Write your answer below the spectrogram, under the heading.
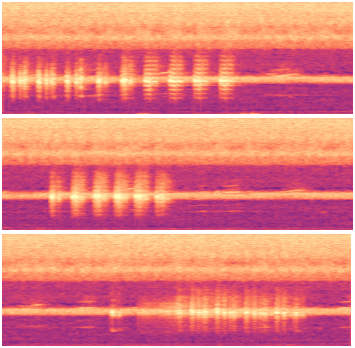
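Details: Tree frogs calling in courtship; rapid series of clicking, rattling pulses in groups of several, separated by pauses of a few seconds, above a constant high-pitched background drone.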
